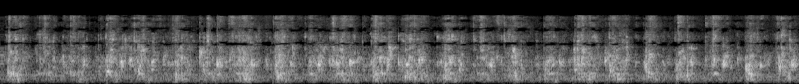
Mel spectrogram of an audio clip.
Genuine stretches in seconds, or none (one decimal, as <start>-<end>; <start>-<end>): 2.4-3.1; 6.9-8.0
